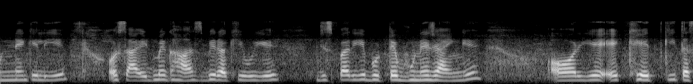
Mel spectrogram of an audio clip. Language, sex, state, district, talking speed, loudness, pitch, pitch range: Hindi, female, Maharashtra, Nagpur, 200 wpm, -17 LUFS, 210 Hz, 195-225 Hz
